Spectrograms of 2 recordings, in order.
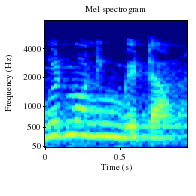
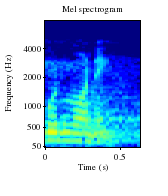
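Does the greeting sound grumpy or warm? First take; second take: warm; grumpy. First: The greeting sounds warm and relaxed. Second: The greeting sounds grumpy and reluctant.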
